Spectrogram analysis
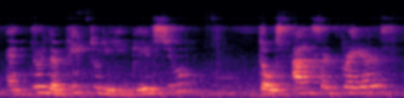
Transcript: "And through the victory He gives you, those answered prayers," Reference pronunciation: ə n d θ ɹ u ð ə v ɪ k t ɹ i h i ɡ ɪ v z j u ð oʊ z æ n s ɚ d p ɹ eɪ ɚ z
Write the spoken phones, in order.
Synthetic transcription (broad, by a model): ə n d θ ɹ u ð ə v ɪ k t ɹ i h i ɡ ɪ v s j u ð oʊ s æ n s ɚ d p ɹ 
